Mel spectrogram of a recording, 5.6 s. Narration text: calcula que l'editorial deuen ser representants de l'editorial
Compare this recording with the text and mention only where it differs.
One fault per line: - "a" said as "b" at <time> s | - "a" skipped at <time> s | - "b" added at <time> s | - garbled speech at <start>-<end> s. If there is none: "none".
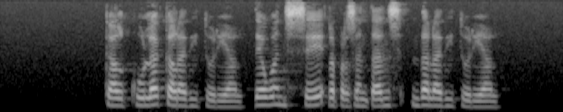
none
